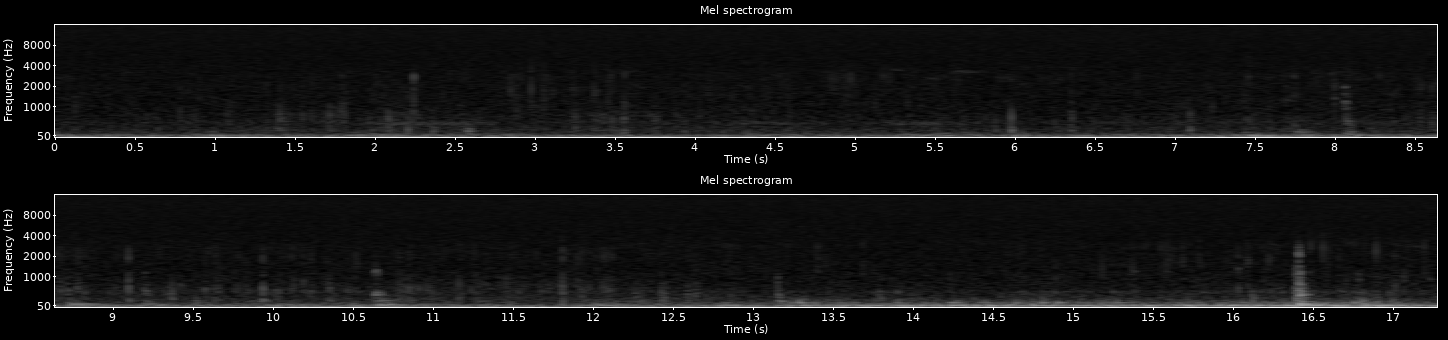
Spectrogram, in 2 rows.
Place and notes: Thorndon, Eye, Suffolk UK - decaying tree
Ganderwick is a small patch of woodland which in Celtic times was a lake with ferry crossing. This woodland is a haven for wildlife amidst vast industrial monocrops. Here is a vast tree in decay busy with hidden life.
Stereo pair Jez Riley French contact microphones + SoundDevicesMixPre3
